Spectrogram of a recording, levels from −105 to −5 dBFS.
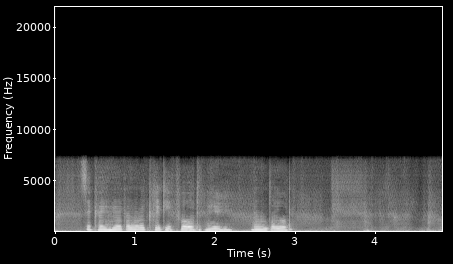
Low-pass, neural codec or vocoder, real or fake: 7.2 kHz; codec, 16 kHz, 0.5 kbps, FreqCodec, smaller model; fake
